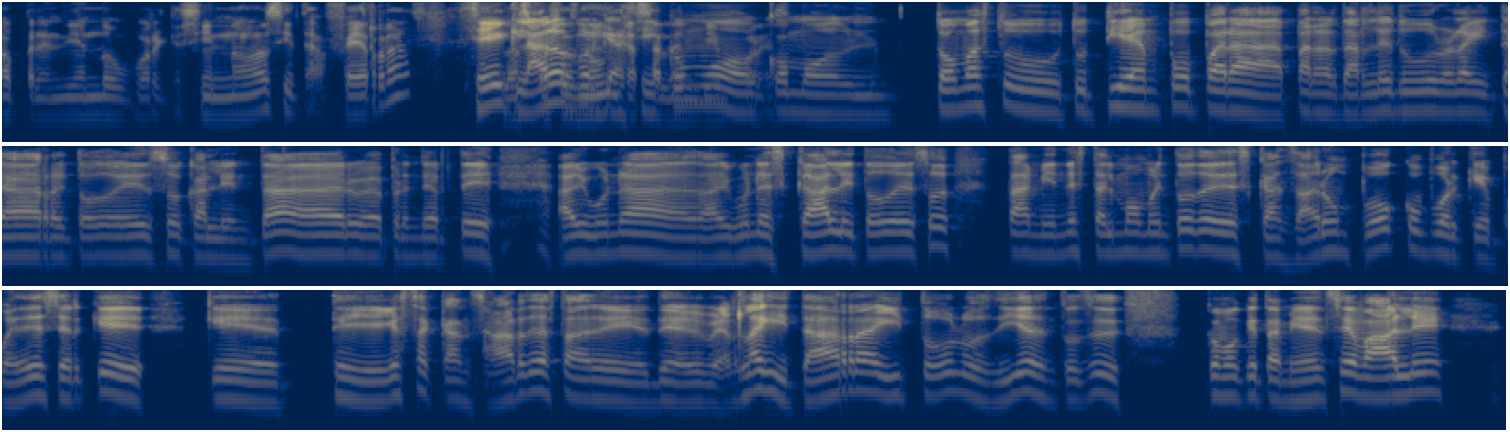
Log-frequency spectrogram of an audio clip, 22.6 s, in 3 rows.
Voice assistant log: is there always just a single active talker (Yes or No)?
No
